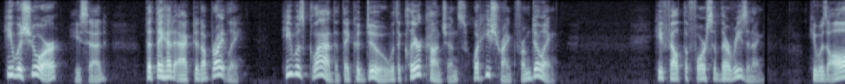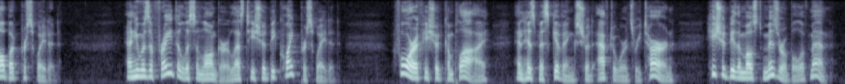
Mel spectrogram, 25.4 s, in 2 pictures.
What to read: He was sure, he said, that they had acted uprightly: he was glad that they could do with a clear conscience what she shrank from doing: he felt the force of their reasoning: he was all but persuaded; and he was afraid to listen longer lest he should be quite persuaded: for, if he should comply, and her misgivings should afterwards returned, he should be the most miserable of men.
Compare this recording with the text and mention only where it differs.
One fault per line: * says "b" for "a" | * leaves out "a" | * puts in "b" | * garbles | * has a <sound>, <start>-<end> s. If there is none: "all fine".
* says "he" for "she"
* says "his" for "her"
* says "return" for "returned"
